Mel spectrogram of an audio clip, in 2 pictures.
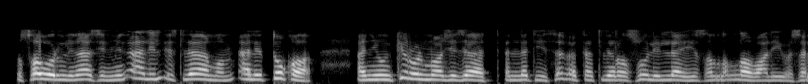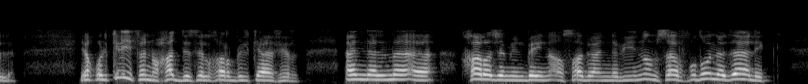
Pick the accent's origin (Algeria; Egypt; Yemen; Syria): Egypt; أنا مصري وأقول آمين في كل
